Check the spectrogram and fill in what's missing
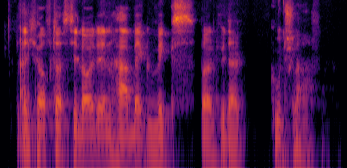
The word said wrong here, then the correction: Havixbeck: Havixbeck, ja. – Oh, Havixbeck? Oh, sorry, habe ich es falsch gesagt.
